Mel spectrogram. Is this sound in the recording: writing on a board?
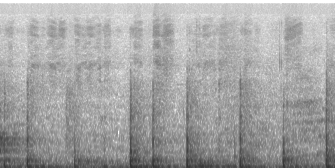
yes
